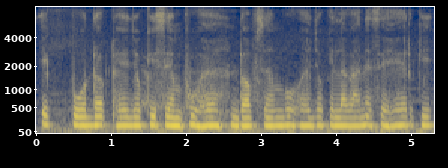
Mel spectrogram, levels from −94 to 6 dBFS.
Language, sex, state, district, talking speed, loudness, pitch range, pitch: Hindi, male, Bihar, West Champaran, 180 wpm, -13 LUFS, 145-150 Hz, 145 Hz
